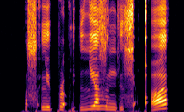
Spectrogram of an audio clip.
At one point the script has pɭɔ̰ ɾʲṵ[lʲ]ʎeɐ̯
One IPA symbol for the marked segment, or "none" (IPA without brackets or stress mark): lʲ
